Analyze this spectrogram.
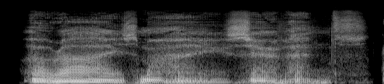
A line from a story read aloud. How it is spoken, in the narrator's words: Ernie said in that strange and painful voice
